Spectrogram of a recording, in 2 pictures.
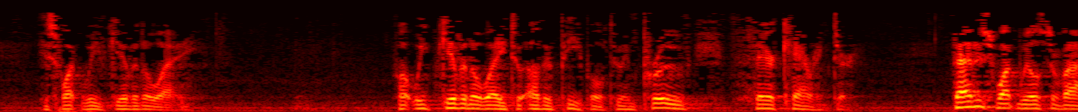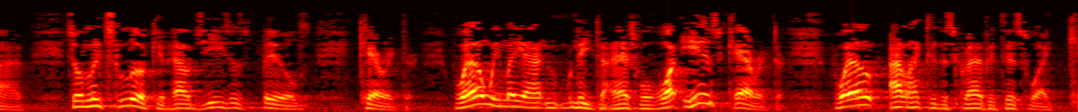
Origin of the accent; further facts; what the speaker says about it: Texas, United States; I'm a Texan.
